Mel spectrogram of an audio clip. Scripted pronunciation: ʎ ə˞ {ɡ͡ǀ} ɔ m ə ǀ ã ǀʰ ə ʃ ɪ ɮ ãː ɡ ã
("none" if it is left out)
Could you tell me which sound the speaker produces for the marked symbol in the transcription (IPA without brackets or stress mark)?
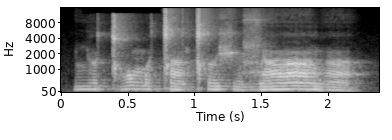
ɡ͡ǀ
